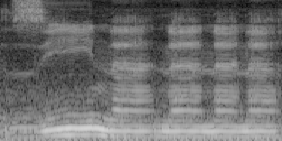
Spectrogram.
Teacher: adanya di ujung lidah, ditempelkan ke gusi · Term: huruf nun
